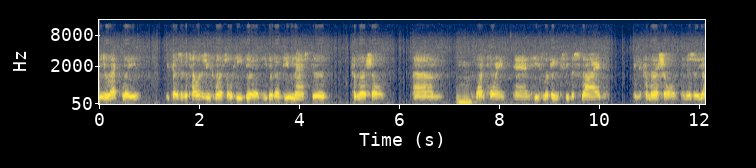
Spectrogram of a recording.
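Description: Speech: a man talking steadily in an interview, with short pauses and a brief low thump about seven seconds in.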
